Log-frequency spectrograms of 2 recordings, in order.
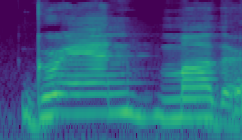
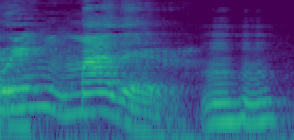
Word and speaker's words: grandmother: Grandmother. Wing mother.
